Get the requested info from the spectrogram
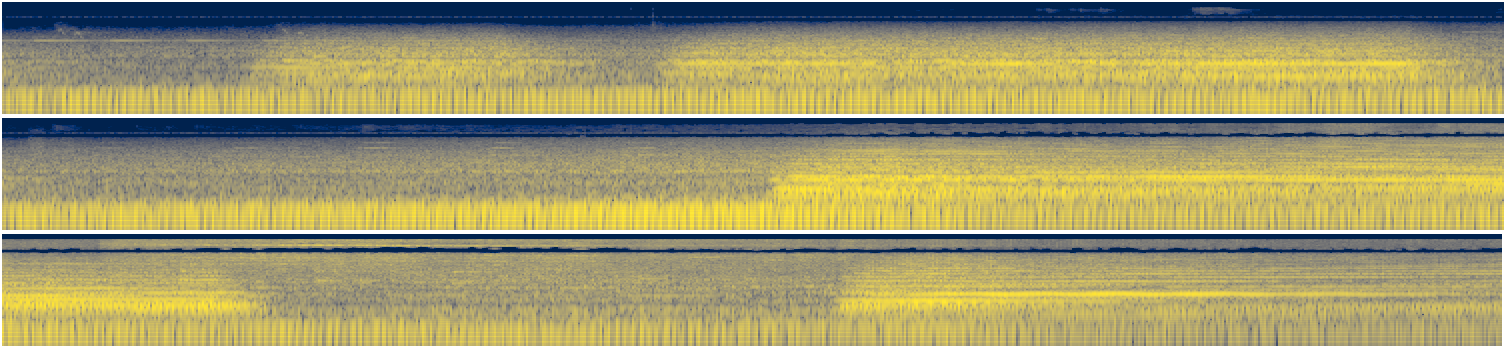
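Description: CN freight train's diesel locomotives approaching and passing with a steady low rumble that builds as they near, while the locomotive horn sounds four long blasts, a chord of several notes; the first two blasts nearly run together, the third is the longest, and the fourth begins near the end.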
